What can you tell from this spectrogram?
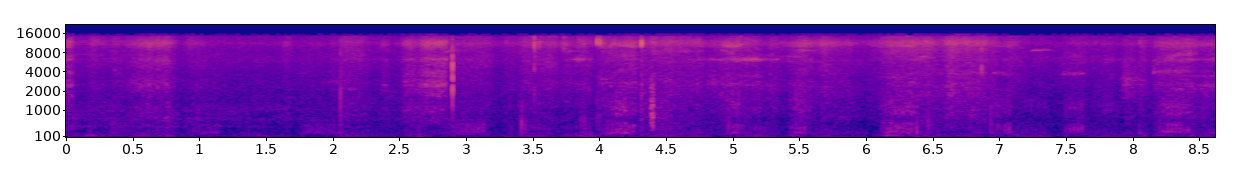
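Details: Kurilian Bobtail cat on its owner's bed at dawn, purring loudly to wake the owner; a rhythmic low rumble rising and falling with breathing, a few faint clicks and rustles in a small room.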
